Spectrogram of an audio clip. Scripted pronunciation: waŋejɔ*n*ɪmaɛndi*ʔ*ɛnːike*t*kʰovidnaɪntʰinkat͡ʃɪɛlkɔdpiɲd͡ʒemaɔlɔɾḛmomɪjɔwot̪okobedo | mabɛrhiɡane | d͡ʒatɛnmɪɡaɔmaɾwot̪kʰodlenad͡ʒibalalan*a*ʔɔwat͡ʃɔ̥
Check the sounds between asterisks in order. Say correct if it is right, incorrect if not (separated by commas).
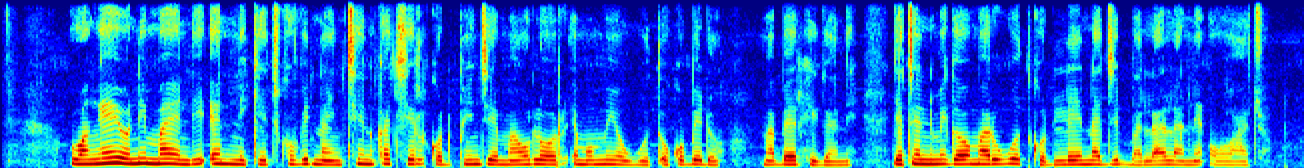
correct, correct, incorrect, incorrect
